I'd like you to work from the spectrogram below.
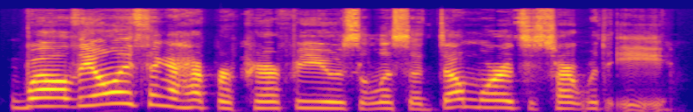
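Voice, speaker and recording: A woman plays a young woman in an audio drama with a fairly high voice, recorded close and dry. She is smug and taunting, needling with sarcastic, teasing remarks. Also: lively intonation, fast talker, a bit bright, no room sound. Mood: mocking. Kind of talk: audio drama dialogue of a video call.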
